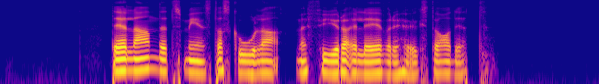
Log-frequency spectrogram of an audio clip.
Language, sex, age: Swedish, male, 26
